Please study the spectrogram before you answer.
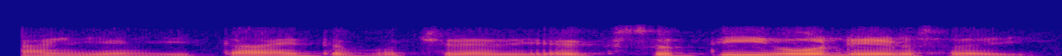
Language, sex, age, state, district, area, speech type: Punjabi, male, 18-30, Punjab, Fazilka, rural, conversation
